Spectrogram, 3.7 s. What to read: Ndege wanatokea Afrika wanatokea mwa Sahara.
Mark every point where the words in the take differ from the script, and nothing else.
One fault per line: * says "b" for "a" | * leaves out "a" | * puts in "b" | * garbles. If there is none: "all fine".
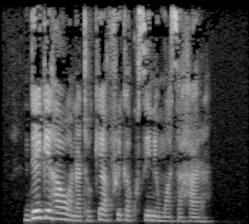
* puts in "hawa"
* says "kusini" for "wanatokea"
